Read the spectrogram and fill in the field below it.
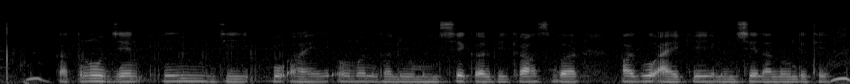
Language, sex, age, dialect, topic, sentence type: Chhattisgarhi, male, 25-30, Northern/Bhandar, banking, statement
